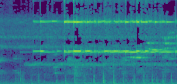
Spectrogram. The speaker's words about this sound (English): A bell? Something is hidden there.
